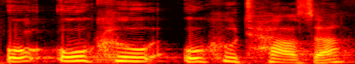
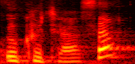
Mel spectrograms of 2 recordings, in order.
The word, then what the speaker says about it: Ukuthasa: Ukutaza. Ukutaza, that's right. And it's spelled UKUTHASA.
